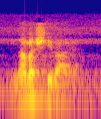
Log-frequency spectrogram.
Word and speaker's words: Namasivaya: Now there is another very well-known, very famous mantra, the famous Panchakshara mantra, the 5 sacred syllables, Na, Ma, Shi, Va, Ya, NAMASIVAYA.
